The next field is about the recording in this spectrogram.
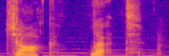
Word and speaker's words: chocolate: Well, first of all, in English, this word is often pronounced with only two syllables chocolate.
